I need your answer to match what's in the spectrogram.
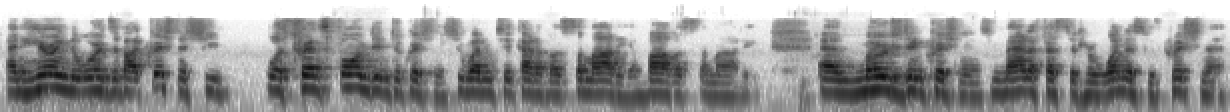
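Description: Man, storytelling in conversation, slightly high pitch, relaxed and halting, dull recording. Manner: relaxed, frequent fillers and restarts. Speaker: author and devotee.

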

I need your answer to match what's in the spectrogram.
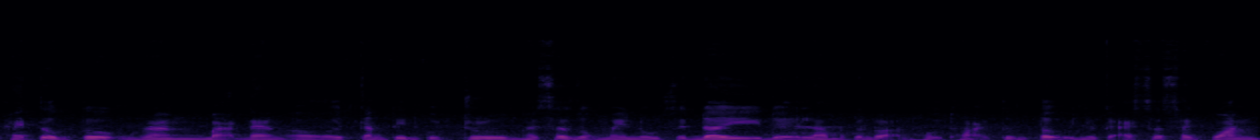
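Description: A woman teacher walks through textbook exercises in a fairly low voice. She hesitates often and fills her pauses. Faint background noise sits under her voice. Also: steady tone, darkish tone, rough recording. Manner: hesitant, many pauses and fillers. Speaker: English teacher.

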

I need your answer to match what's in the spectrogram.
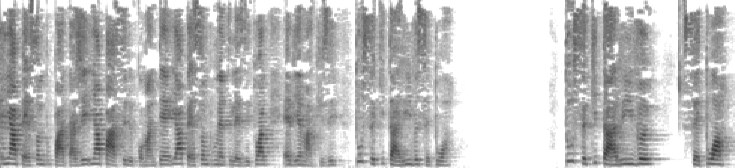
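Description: A woman's voice: medium pitch, a bit bright. A woman hosting a heated livestream rant, combative and sarcastic, hammering her points home by repeating them. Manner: emphatic repetition. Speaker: online live streamer.

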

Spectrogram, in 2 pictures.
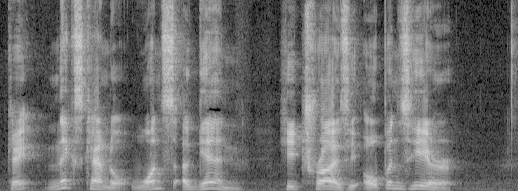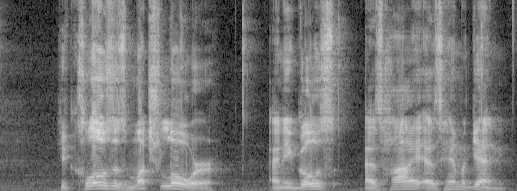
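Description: Speaking at a leisurely pace, a man with a medium-pitched, sing-song voice teaches a live trading webinar. He talks through charts casually, fields questions from the chat and checks in frequently with his audience. His parents are Indian, and he was brought up in several countries.

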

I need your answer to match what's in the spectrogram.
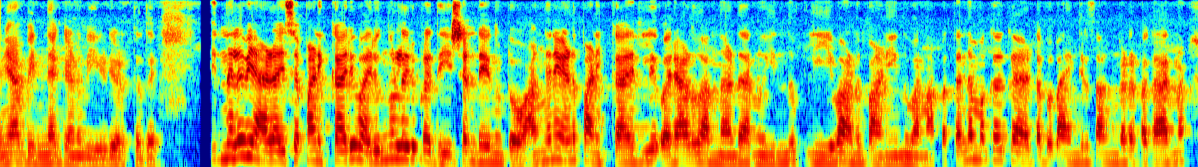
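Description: Woman, low pitch, rapid chatty home cooking vlog, has a cold. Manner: chatty, warm address to viewers as friends, frequent tag words. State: has a cold and sore throat. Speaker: vlogger, mother. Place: home kitchen. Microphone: handheld phone.

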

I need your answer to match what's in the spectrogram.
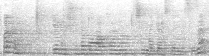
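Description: A woman's voice: mid-range voice, fast talker. Bubbly woman in heavy canyon-like echo. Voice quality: voice echoing like in a canyon, from empty rooms. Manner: excited, bubbly, giggly. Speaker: vlog host giving an empty house tour. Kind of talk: casual vlog chat. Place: empty, echoey apartment rooms. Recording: heavy echo, distant mic, faint noise.

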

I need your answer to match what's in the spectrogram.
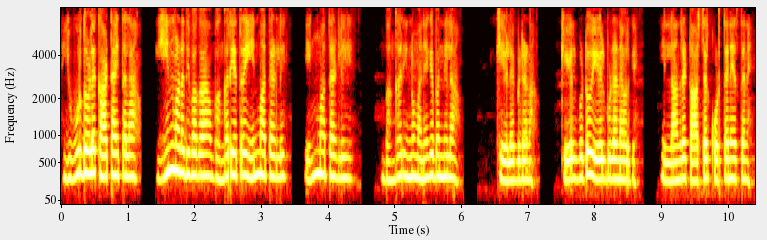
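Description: A voice actor playing Bhavya, a quick-tempered schoolgirl in a cartoon, who talks in a snappy, exasperated way. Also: high-pitched, level tone, a little mellow, lightly acted. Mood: fretting. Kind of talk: cartoon voice acting.

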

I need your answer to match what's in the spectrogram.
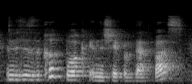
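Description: A woman's voice: mid-range voice, animated, quick pace, slight background noise. Chatty woman hosting, roomy sound. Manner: chatty, leading the conversation. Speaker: host. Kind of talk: casual chat, hosting.

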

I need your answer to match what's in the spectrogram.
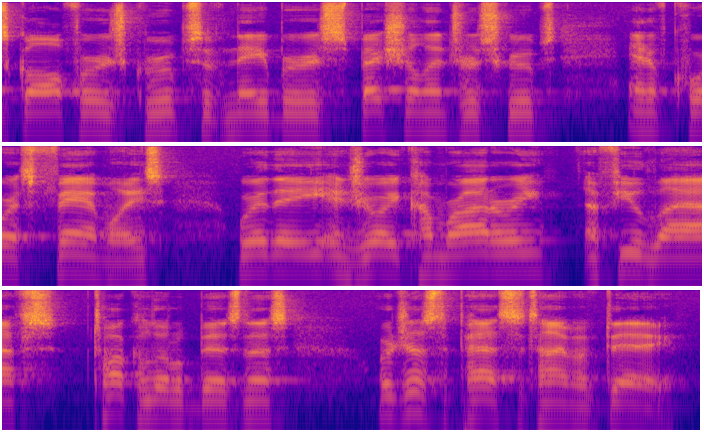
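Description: A man in his sixties with an American accent, reading his own opinion column in a measured, earnest way. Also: medium pitch, fairly bright tone. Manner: measured, earnest commentary delivery. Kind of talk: scripted narration.

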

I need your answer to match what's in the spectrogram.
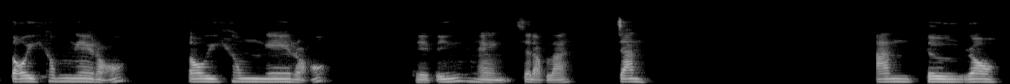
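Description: A man with a Vietnamese accent teaching a bilingual vocabulary lesson, repeating each phrase slowly for learners. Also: mid-range voice, a little mellow, dull audio. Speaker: language teacher.

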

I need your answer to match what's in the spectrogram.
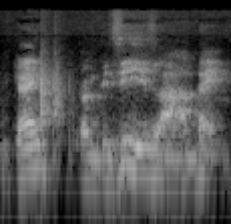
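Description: Male tutor, unhurried livestream lesson delivery, drills pronunciation word by word, echoey room sound. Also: medium pitch, noisy background. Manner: slow, drawn-out words for drilling pronunciation. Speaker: English teacher.

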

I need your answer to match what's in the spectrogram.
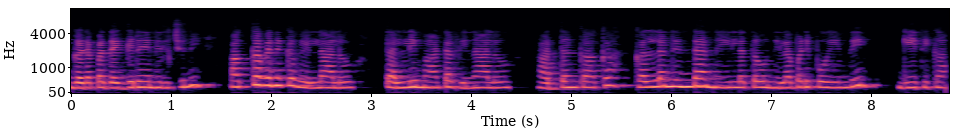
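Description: Woman reading a story aloud, steady, highish voice, echoey lo-fi room. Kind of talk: novel reading.

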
